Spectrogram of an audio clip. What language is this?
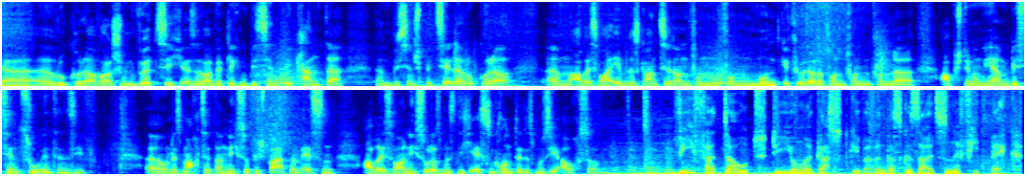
German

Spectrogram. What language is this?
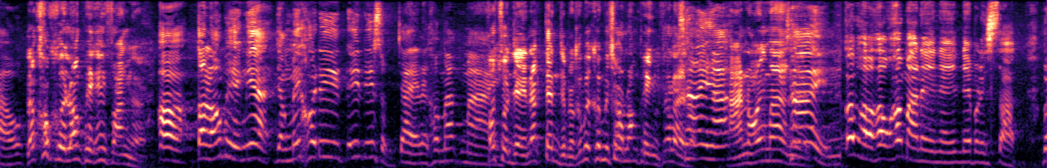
Thai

